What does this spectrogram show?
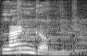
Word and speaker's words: Llangwm: the culture and where the Welsh spelling is inconsistent with spoken version of the name slum is pronounced langum by those who live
